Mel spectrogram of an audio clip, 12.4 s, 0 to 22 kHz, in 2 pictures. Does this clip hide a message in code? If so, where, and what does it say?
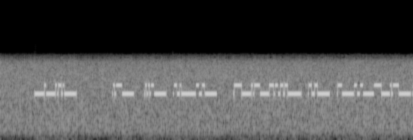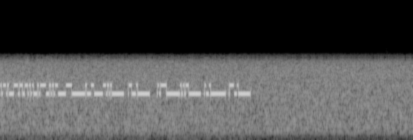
Yes: TTY/TDD text telephone tones (45.45 baud Baudot) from 0.5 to 10.0 s, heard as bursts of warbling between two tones, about 400 Hz shift, 1600 Hz centre, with phone line noise. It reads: DESPITE LIMITED RESOURCES,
